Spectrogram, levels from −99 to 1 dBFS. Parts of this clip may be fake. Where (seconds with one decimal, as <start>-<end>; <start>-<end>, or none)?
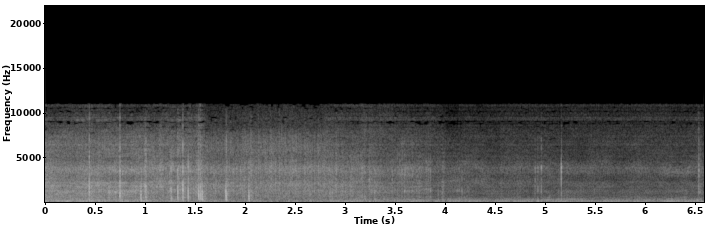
0.0-1.6; 2.8-6.6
